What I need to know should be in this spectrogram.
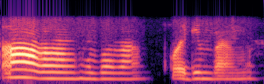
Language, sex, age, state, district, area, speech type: Assamese, female, 18-30, Assam, Dhemaji, urban, conversation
